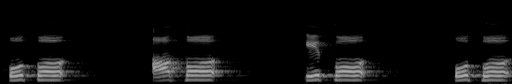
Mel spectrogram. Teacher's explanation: یہاں طا میں بھی ہم نے قلقلہ کیا ہے، یعنی طا کو ظاہر کر کے پڑھا ہے، اس لیے کہ طا جو ہے یہ حروف قلقلہ میں سے ہے۔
